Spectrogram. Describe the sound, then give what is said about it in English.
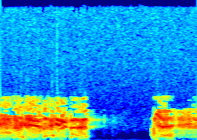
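Two harsh, raspy coughing fits from the character Fortunato, who has a cold, each lasting about a second, separated by a short quiet pause with a faint low hum underneath. “Excuse me, Montresa. I have a cold.”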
